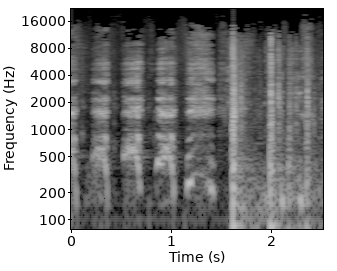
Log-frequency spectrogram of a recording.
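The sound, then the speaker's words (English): A few heavy, irregular, loud bangs on a door, coming after a short stretch of voiced, sung-like sounds. “This didn't sound like a drum roll, but more like the minister of Greek culture banging at the door.”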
